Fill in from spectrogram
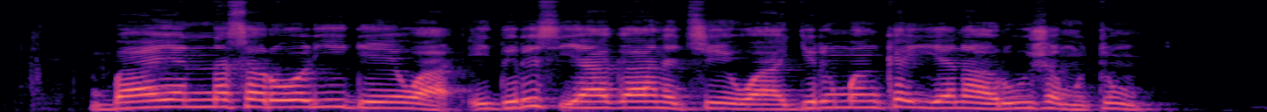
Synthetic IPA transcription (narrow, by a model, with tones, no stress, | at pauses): baː˦jɐ˦nːɐ˦sɐ˦ɾoː˦ɽiː˦da˨jɐ˦waː˨ʔɪ˨dɾɪ˦sjaː˦ɡaː˦na˨t͡ʃeː˦˨waː˨ɡʲɪ˦ɽmɐ˦ŋka˦˨jːɐ˦naː˨ɽuː˦ʃ̬e˨mʊ˨tʊ˦˨m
